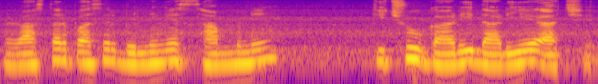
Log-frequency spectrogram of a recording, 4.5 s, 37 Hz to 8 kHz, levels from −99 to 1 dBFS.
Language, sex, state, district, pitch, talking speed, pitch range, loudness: Bengali, male, West Bengal, Alipurduar, 150 Hz, 105 wpm, 135-165 Hz, -15 LUFS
